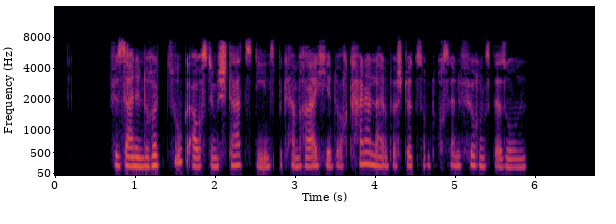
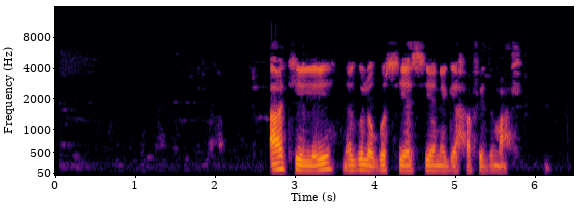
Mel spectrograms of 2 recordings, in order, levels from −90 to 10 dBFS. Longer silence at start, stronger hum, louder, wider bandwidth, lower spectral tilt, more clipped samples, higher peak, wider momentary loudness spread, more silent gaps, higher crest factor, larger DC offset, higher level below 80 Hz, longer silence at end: second, 0.7 s vs 2.7 s; neither; second, -33 LUFS vs -19 LUFS; about the same, 8 kHz vs 7.4 kHz; second, -2.5 dB/octave vs -6.5 dB/octave; neither; second, -12 dBFS vs 0 dBFS; about the same, 11 LU vs 12 LU; first, 2.76-2.80 s vs none; about the same, 24 dB vs 22 dB; neither; second, -74 dBFS vs -60 dBFS; first, 0.85 s vs 0.65 s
